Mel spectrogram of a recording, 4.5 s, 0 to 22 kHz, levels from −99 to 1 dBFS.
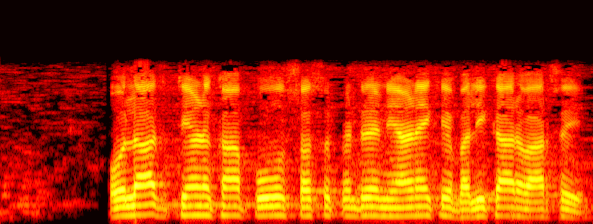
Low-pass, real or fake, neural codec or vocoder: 7.2 kHz; real; none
